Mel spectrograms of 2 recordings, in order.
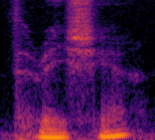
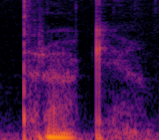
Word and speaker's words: Thracia: thracia talmasia dashia but i think the roman pronunciation is more like dakia dalmatia tarakia and the roman pronunciation is more more close to the swedish how i would pronounce it if i see the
